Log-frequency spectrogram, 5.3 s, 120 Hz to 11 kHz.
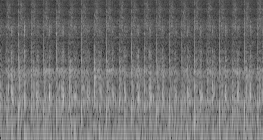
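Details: Rapid, regular percussive pulses, about four per second, from a Percussionaire IPV-1C intrapulmonary percussive ventilation device in bench testing. It drives simulated viscous sputum through an ET tube connected to a balloon lung.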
